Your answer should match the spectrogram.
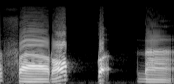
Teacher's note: ada menambahkan hamzah setelah huruf qaf itu menjadi faraqna. Harusnya langsung saja faraqna, faraqna, ya, mengalir dia huruf qafnya sesuai dengan makhrajnya.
